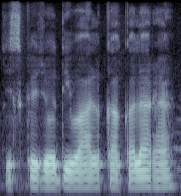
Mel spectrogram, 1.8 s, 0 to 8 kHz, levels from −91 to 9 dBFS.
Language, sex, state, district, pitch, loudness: Hindi, male, Jharkhand, Garhwa, 90 Hz, -16 LUFS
